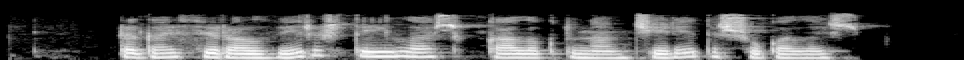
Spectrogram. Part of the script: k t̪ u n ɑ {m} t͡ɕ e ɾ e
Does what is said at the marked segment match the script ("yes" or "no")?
yes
